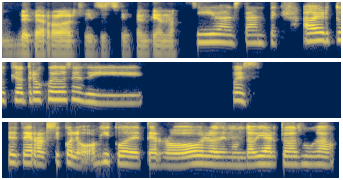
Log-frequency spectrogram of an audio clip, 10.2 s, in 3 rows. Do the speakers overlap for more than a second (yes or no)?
no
